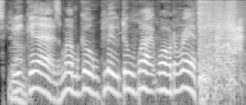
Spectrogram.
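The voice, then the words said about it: Put-on comic accent. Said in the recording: “That's better than any of the accents ... He's even better than me at doing accents”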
